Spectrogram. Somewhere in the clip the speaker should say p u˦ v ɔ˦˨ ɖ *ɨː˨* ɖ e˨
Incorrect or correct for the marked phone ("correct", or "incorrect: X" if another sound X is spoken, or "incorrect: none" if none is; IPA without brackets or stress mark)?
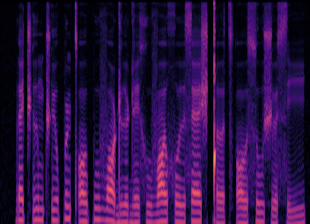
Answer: correct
